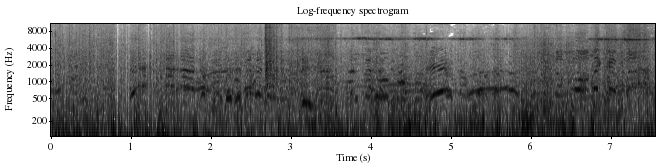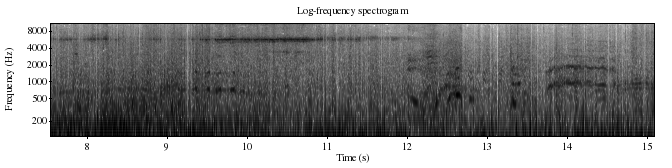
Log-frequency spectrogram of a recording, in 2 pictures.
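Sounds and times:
roller coaster train rumble: 0.0s - 15.0s
wind on microphone: 0.0s - 15.0s
riders yelling and whooping: 1.0s - 8.2s, 9.0s - 15.0s
thin high squeal: 2.6s - 8.4s, 9.3s - 12.0s.

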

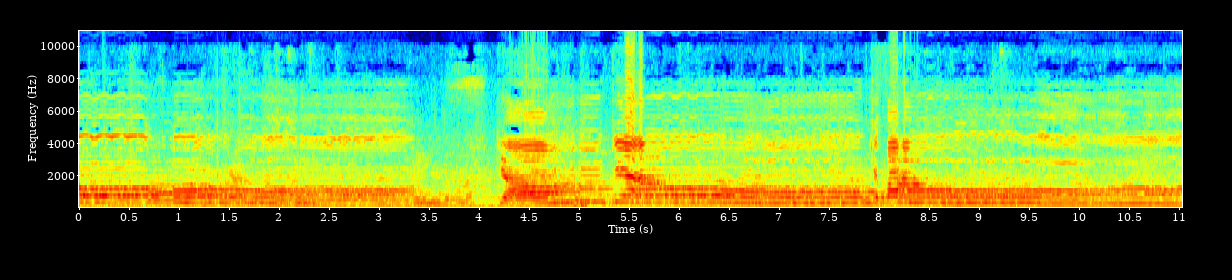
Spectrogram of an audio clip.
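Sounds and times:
woman chanting verse: 0.0s - 11.0s.

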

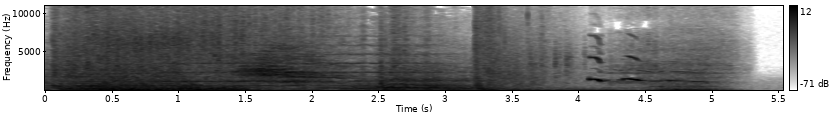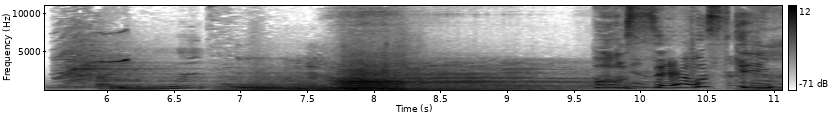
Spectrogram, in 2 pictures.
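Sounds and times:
background music: 6.2s - 11.0s.

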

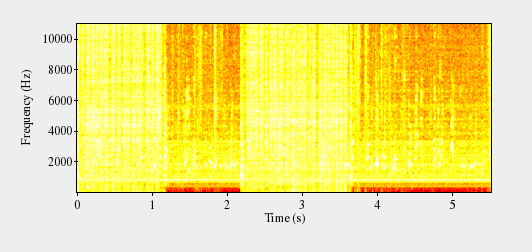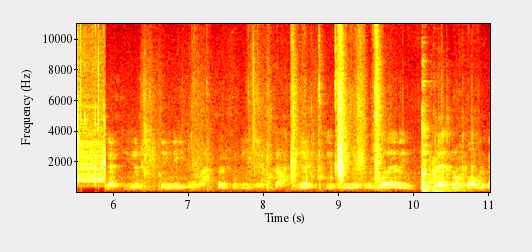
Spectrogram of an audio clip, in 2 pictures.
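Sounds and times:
arc welding crackling: 0.0s - 5.9s
steady hum: 0.0s - 5.9s.

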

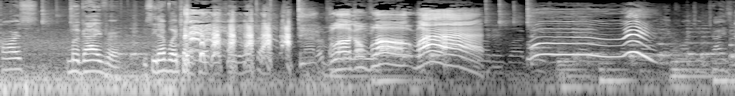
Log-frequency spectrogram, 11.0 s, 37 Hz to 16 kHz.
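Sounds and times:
high-pitched wailing voice: 8.0s - 9.9s.

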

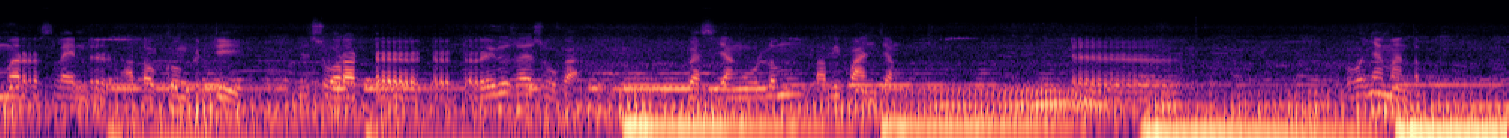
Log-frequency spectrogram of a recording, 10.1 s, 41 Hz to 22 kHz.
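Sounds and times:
low sub-bass notes: 0.0s - 10.0s.

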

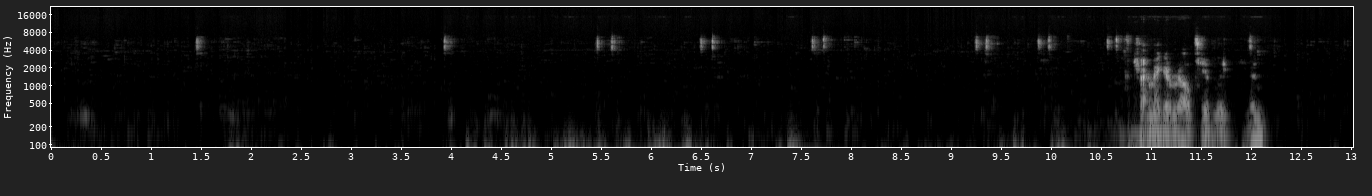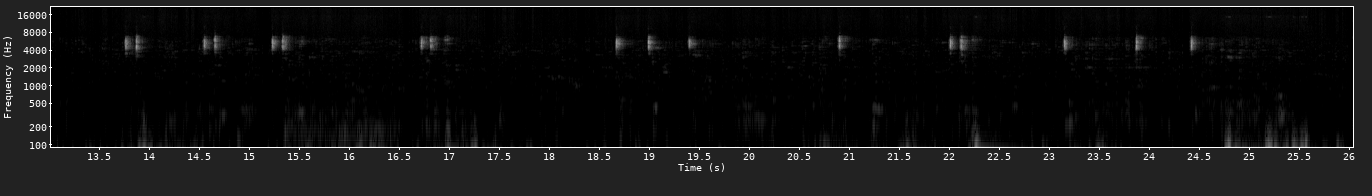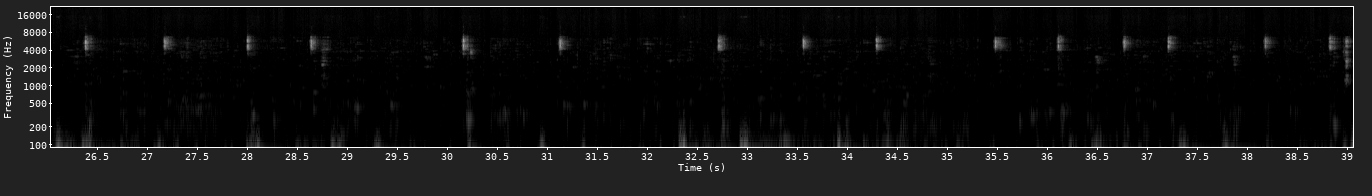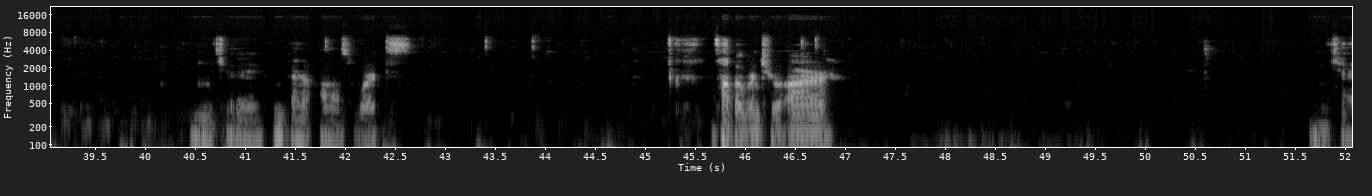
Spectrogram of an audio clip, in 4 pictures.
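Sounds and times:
computer mouse clicking: 5.4s - 5.8s, 6.4s - 6.8s, 9.2s - 10.8s, 13.7s - 14.0s, 14.6s - 15.6s, 16.7s - 17.0s, 22.0s - 22.3s, 28.0s - 28.8s, 38.1s - 39.3s.

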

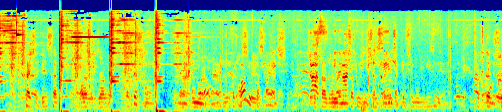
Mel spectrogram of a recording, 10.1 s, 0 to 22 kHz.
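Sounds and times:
bullet clanging on steel target: 0.0s - 4.1s.

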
